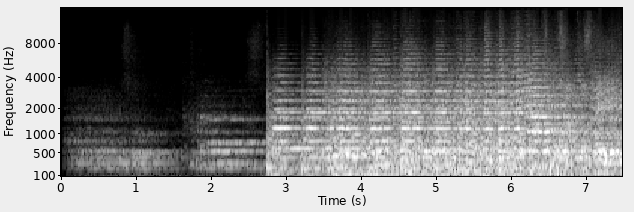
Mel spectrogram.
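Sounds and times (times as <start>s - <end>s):
assertive fanfare: 2.8s - 7.3s.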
